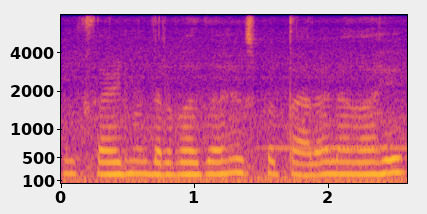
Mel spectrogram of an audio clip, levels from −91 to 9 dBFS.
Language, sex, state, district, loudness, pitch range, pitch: Hindi, female, Punjab, Kapurthala, -12 LUFS, 205-215 Hz, 210 Hz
